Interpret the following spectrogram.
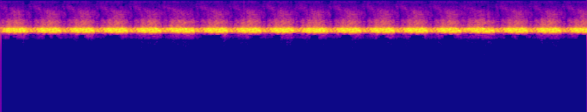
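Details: On a farm meadow on a moonlit summer night, crickets give a shrill, even chirp that throbs about four times per second. Nothing else is audible.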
